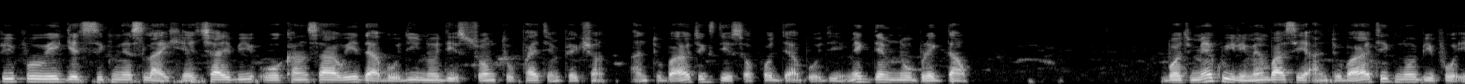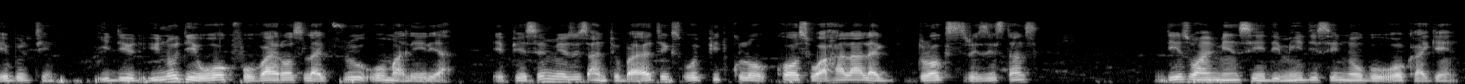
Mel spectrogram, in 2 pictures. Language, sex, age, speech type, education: Nigerian Pidgin, male, 30-45, spontaneous, tertiary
